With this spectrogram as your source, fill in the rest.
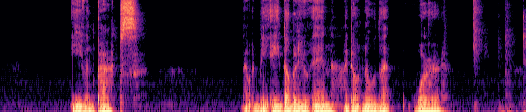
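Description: A man speaks calmly and closely into a microphone, pausing between phrases.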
